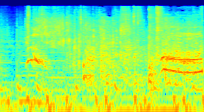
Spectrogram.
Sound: crash

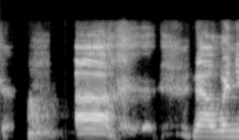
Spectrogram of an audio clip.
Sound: chuckles

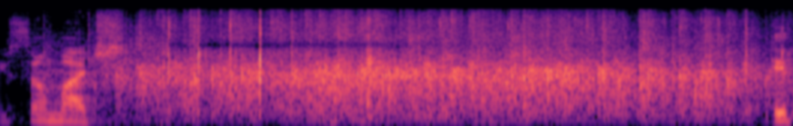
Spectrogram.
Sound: audience applauding

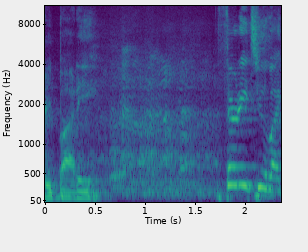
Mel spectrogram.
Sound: audience laughing

